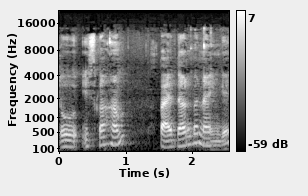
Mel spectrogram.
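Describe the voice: The voice has a husky, rough edge, vocal fry and a slightly mellow tone. It moves at a fairly slow pace with ordinary pitch variation. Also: woman.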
